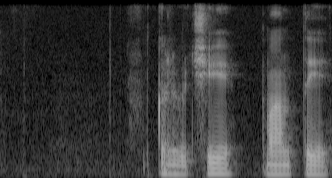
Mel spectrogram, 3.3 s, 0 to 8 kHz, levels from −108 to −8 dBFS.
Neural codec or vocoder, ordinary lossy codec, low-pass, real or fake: none; none; 7.2 kHz; real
